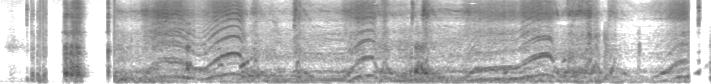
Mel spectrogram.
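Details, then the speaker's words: FPV drone motors: motor whine sweeps up and down with choppy, uneven stuttering patches throughout pitch moves while roll moves are clean; electrical noise reaching the flight controller. "throughout that pitch move there, you're hearing it kind of stutter as it goes around."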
